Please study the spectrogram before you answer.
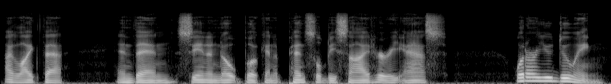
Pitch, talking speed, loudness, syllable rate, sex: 100 Hz, 185 wpm, -19 LUFS, 4.9 syllables/s, male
